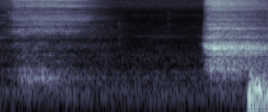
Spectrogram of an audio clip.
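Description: A deep breath taken during a guided body check-in: a soft airy breath, a second of near silence, then a louder rushing breath with a snort-like burst at the end.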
